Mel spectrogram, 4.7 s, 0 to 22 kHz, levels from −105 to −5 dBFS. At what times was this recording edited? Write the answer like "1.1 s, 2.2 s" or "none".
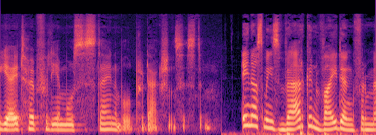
none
